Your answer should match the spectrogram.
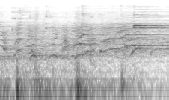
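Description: Indoor volleyball play: the ball is struck hard at the net and hits the court, with short squeaks and players' shouts echoing in the hall.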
